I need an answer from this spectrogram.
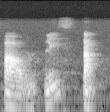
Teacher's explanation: Na palavra paulista, a sílaba tônica é o lis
